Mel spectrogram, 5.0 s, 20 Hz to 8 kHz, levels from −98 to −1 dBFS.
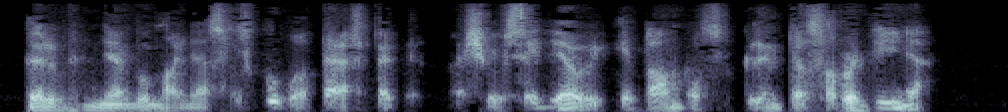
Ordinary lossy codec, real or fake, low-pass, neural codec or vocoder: MP3, 32 kbps; fake; 7.2 kHz; codec, 24 kHz, 1.5 kbps, HILCodec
